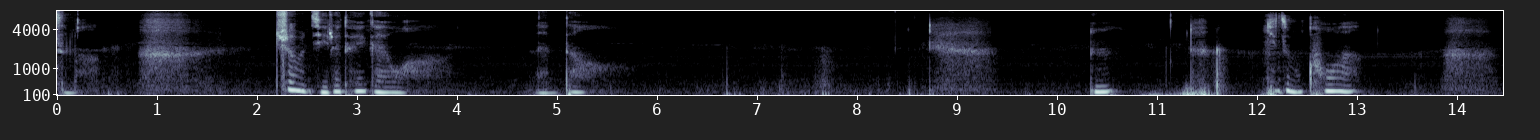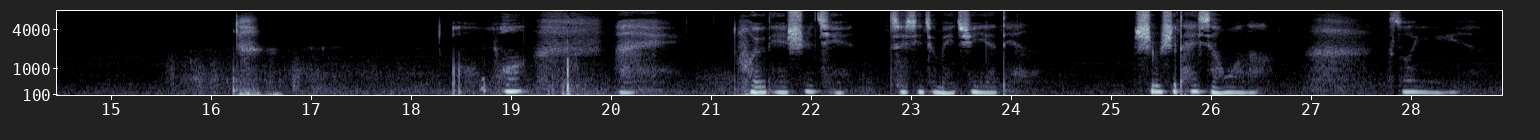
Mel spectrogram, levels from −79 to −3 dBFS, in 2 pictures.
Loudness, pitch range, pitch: -24 LUFS, 180-215 Hz, 195 Hz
